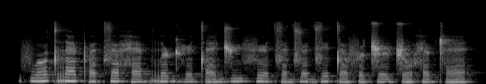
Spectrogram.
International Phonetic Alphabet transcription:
fwo˧˥˧trɛ˦˥pʼə˨ t͡sə˥˩hɛ˩˥brɵ˦˥ ɖʱø˨tʼɛ˨˩˦d͡ʒy˦˥ fø˥˩ t͡sə˨d͡zɵ˥˩d͡zɨ˦˥ tə˨˩˦ fə˨ʈ͡ʂø˧˥˧ ʈ͡ʂo˩˥hɛ˧˥˧ ʈʰɛ˧˥˧

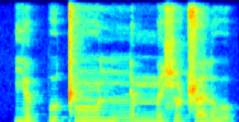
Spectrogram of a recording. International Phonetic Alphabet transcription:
jøpːu ǁũːnːømːø ɕuʈ͡ʂœlu

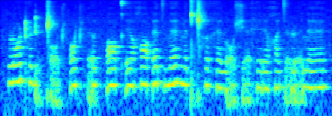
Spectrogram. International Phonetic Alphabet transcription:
ɭɔʈʰəɖḛ ǁɔ̰t͡ʃʼɔ t͡ʃʼɛ̰ə̯t͡sʼɒ kʼeə̯χɒ ʔɛt ŋɛ ŋɛtǁʰəhɛlɔ̰ ʃɛ̰heɾe χɛtɛ̰ɭɛ̰ lɛ

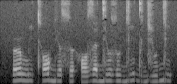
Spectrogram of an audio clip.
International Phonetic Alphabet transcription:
ə˞mi cʰɔbʲə˞ sɵhɔzɛ dʲuzu ɟidə d͡ʑuɟi

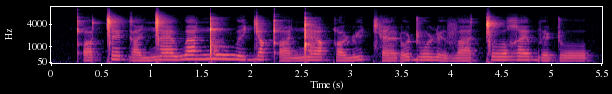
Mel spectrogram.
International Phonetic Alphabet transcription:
qʼo˩ǀɛ˦ɡa˩i̯ŋ͡ǀæ˦ wa˥ŋ͡ǃo˥ wɘ˥ɟɛ˥qʼɛ˩ŋ͡ǃæ˦ qy˩ɳy˦ cʰæ˩ ɽo˥ɖo˦ɳɘ˩va˨ ǀo˦ʁɛ˦ bɘ˨ʈo˨

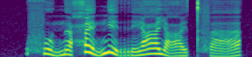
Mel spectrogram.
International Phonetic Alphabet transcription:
fo˥˩nə˥˩ ħɛ˥˩ŋe˥˩re˨˦ ʕi˥˩ʕɪ˨˦tfa˨˩˦

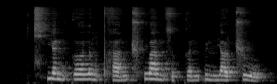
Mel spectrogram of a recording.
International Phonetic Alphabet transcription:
t͡ɕʰjɛ˥˩nkɤ˥lɤ˨ŋpʰa˧˥n ʈ͡ʂʰwa˥˩nsu˩ kə˧˥npy˧n̪jä˥˧ ʈ͡ʂu˥˩

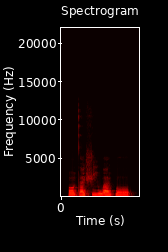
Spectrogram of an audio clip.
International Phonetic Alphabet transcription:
ɔ̃˨tã˨˦ ʃi˧ wã˨k͡po˧

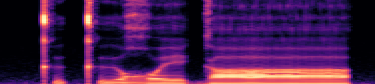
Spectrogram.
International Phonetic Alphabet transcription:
kʼɨkʼɨ ʁʷeːɡaː

